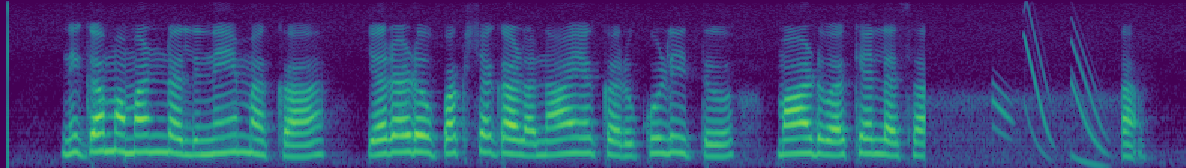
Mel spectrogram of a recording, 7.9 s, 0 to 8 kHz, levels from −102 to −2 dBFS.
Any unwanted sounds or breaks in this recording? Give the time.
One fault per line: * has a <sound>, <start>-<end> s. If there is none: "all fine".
* has a chirp, 6.6-7.4 s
